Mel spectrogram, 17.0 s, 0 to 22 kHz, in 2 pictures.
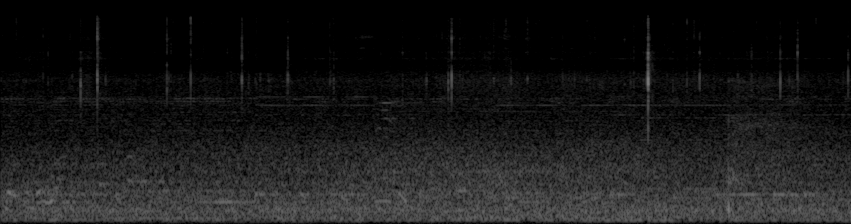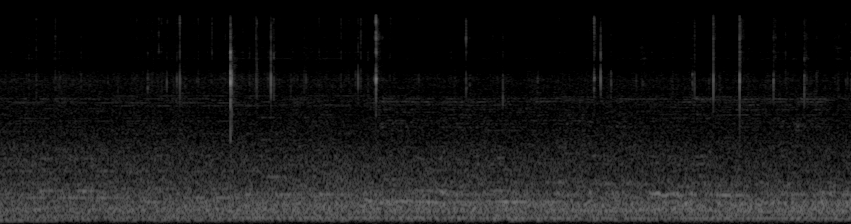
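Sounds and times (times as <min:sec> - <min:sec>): low steady fire hiss: 0:00.0 - 0:17.0
wood fire crackling and popping: 0:04.1 - 0:17.0.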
